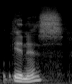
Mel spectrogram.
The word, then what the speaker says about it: Innes: Soft, sweet, feminine sounds of Innes rhymes with Guinness.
